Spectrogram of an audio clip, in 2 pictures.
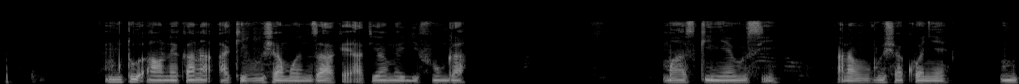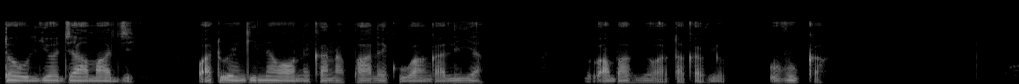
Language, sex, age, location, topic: Swahili, male, 18-24, Mombasa, health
